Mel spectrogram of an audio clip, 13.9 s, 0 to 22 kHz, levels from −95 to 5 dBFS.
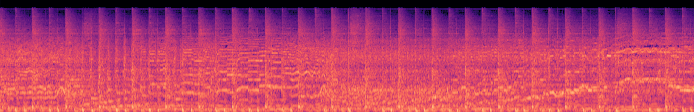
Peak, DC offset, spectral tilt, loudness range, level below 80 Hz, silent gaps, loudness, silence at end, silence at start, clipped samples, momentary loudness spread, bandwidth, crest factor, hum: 0 dBFS; under 0.1%; -4 dB/octave; 1 LU; -24 dBFS; none; -14 LUFS; 0 s; 0 s; under 0.1%; 3 LU; 16.5 kHz; 14 dB; none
